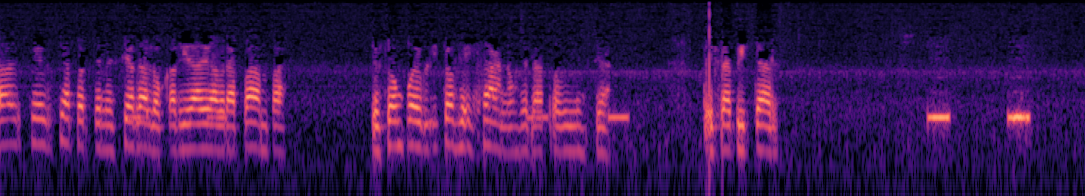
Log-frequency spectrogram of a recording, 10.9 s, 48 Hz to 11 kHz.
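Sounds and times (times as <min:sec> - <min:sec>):
speech: 0:00.0 - 0:03.0, 0:03.7 - 0:06.4, 0:07.0 - 0:07.9
faint hiss: 0:00.0 - 0:10.8
short mid-pitched telephone call beeps: 0:09.3 - 0:10.4.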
